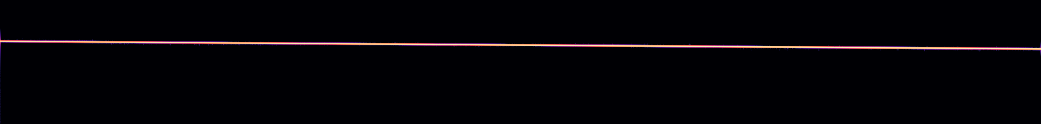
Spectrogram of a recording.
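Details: Hearing test tone sweep from high to low: a single pure high tone slowly gliding downward in pitch.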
